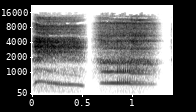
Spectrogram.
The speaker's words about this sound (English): Her eyes roll back. Her panting, gasping, reaches a point where they can both tell that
